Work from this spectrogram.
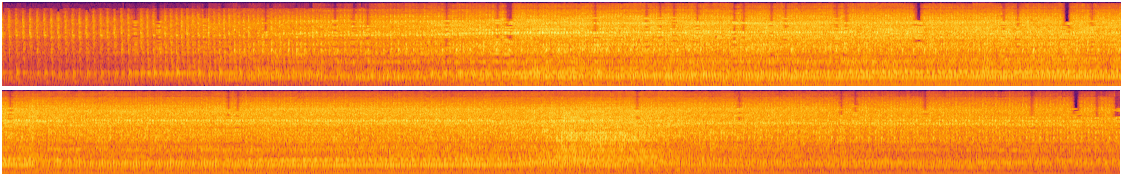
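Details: Citroën Berlingo HDi diesel with lumpy running, after MAF replacement, bubbles seen in the fuel pipe: lumpy, uneven idle with a brief rev that doesn't clean it up; still running rough.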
